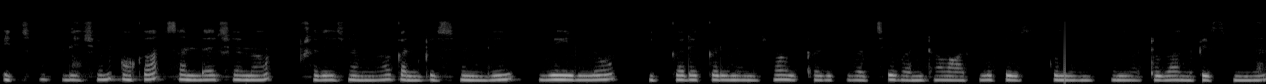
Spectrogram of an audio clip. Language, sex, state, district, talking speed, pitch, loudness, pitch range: Telugu, female, Telangana, Karimnagar, 75 wpm, 205 Hz, -34 LUFS, 195-210 Hz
